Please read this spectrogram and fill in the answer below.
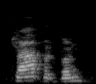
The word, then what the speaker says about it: tryptophan: But anyway, potatoes are rich in tryptophan.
